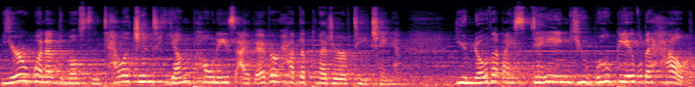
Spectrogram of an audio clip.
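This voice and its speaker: A woman playing a young pony princess, gentle and earnest, pleading through grief in an audio drama. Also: fairly high pitch, brisk, lightly acted. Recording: echoey hall, distant from mic. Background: prominent music.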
